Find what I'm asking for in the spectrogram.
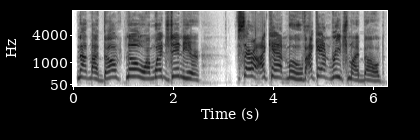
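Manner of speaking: high, strained, frightened protest; scared. A narrator's reading. Wedged man tells rescuer he can't move, scared. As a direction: plead helplessly, voice pitched high. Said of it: "No wonder he was scared".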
